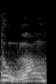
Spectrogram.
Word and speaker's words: Thủng Long: Thủng Long thứ nhất là nó rất là khó đọc. Nó là âm đóng, thủng, đúng không? Đúng không? Tại sao lại đọc là Thủng Long?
